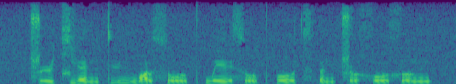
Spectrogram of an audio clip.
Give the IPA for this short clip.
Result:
ʈ͡ʂ ɻ̩˧˥ t͡ɕ j ɛ˨˩ n t̪ y˥˩ n m ɑ˩ ʊ̯ s o˨˩ ʊ̯ pʰ w e˥˩ ɪ̯ s o˩ ʊ̯ pʰ o˥˩ ʊ̯ t͡sʰ ə˥ n ʈ͡ʂ ɤ˨˩ x o˥˩ ʊ̯ x ɤ˥ ŋ

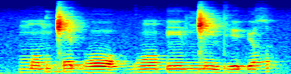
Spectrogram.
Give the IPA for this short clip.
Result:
m ɔ̃ m ɡ͡ǁ ɛ bʱ ɔ | ɡʱ ɔ̃ ʔ ẽ v ŋ͡ǁ ẽ dʱ ɪ ʔ ʏ ʁ

